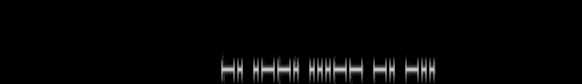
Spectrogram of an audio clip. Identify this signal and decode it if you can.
Morse code, heard as a keyed tone, about 31 wpm, 700 Hz. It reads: NP3ND
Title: USA Call Signs - 5 Characters - Repeated 3x - 30wpm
